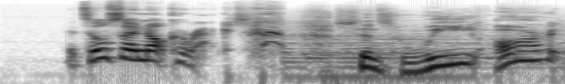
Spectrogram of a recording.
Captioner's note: wheezes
